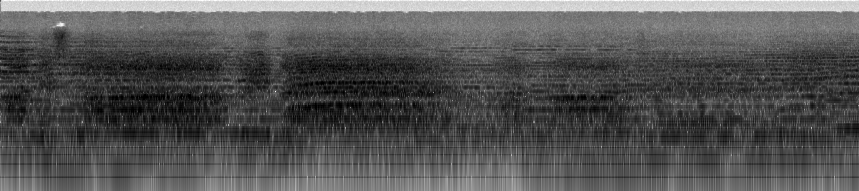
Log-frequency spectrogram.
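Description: Choir singing with orchestral accompaniment, in long held notes, with the bass and chord changing about every two seconds.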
